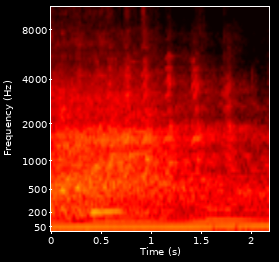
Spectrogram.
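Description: A group of people laughing and chuckling, dying away after about a second and a half.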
